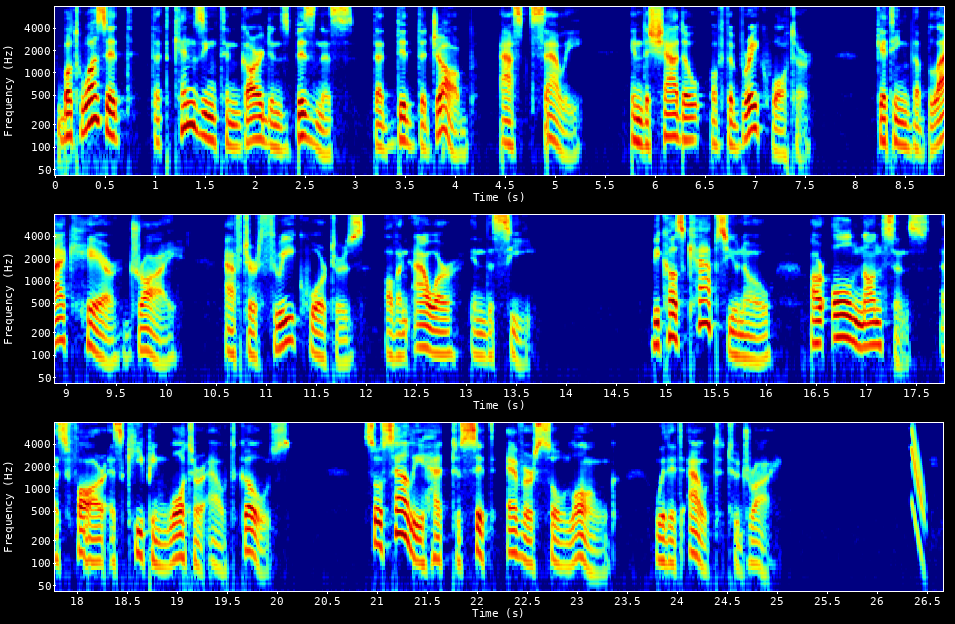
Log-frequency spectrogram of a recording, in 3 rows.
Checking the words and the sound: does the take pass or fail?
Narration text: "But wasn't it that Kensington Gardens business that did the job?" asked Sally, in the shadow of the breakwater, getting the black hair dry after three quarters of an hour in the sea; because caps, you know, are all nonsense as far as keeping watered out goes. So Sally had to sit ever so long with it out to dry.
fail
